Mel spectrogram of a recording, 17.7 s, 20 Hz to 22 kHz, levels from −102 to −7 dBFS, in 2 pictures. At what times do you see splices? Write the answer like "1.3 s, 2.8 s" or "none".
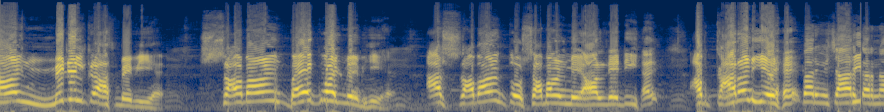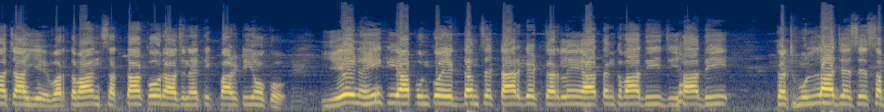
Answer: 8.0 s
